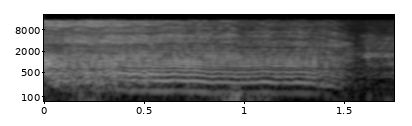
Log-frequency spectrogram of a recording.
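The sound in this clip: A fart sound effect: one loud, buzzy, raspy blast with a low droning pitch, held for over a second before trailing off.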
